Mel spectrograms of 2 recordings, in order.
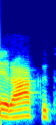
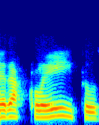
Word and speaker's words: Heráclito: Não é Heráclito, é Heracleitos, né?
